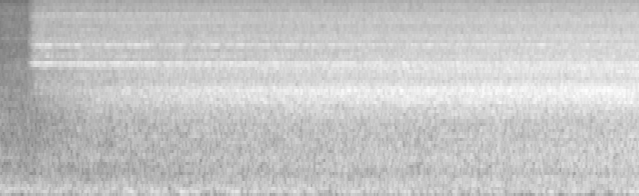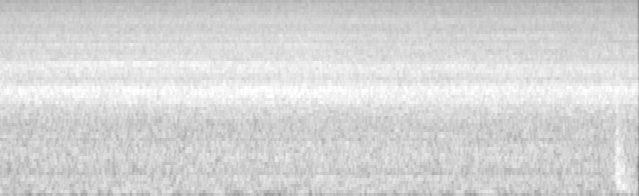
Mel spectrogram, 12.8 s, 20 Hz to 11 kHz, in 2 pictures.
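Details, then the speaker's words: Nissan 300ZX twin turbo, engine off, intake pressurised for boost leak test with fuel pressure regulator disconnected, owner reporting turbo lag: steady hiss of escaping air at the back of the intake near the idle air control valve. "So you can see here how much air I put in the system, and immediately you can hear a leak towards the back of the intake around the area where the idle air control valve's at."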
